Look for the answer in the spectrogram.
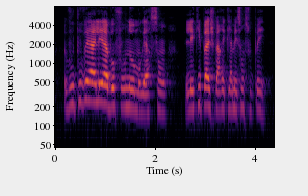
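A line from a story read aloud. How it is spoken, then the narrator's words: Curt captain. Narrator (French): dit sèchement le capitaine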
